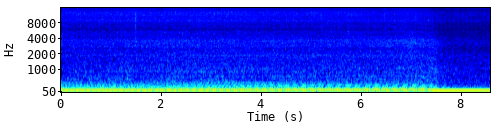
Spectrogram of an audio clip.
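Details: 1956 Dodge driving at cruise: deep steady rumble and drone fill the cabin from all around, pitch dropping as the car slows; loud cabin drone, source unclear, before sound deadening was added.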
